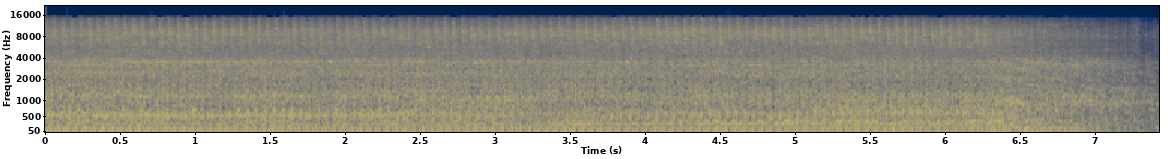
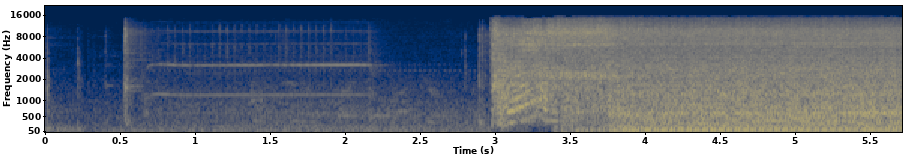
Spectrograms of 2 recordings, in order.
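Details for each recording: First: Briggs & Stratton Vanguard 37 hp EFI V-twin before repair, running badly with no power: a loud, lumpy beat with missed pulses, as if dead on one side. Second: Briggs & Stratton Vanguard 37 hp EFI engine that ran badly with no power, after fault-code diagnostics and ignition coil work: quick crank, catches at once and runs steady and even, no misses; fault light stays off.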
